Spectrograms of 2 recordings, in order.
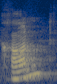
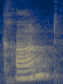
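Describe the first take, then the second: The two takes are said the same way.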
